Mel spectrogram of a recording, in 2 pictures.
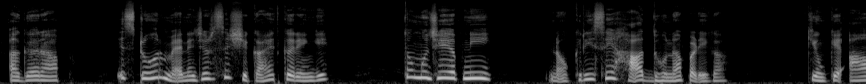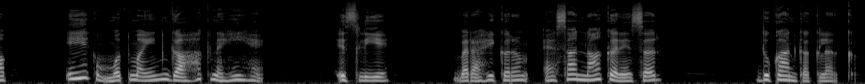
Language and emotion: Urdu, fearful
